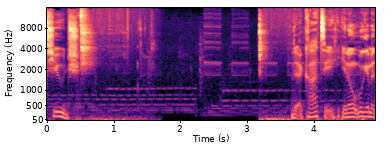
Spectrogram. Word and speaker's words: Hecate: quick look at the okati i think they the H is silent on that yeah I like it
